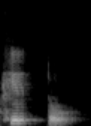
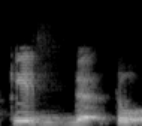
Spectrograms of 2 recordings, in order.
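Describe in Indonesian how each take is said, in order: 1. Bunyi d menyatu sepenuhnya menjadi t ganda. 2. Bunyi d dilepas terpisah sebelum t. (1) "tapi langsung ke apa? Kata kitu" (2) "Tanpa kita kolkolahkan kata kid tu enggak"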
